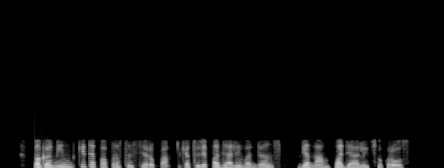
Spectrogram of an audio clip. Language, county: Lithuanian, Kaunas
